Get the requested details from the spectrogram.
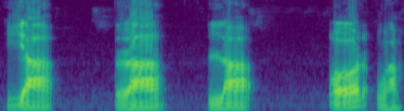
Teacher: जिन व्यंजनों के उच्चारण में जिह्वा का पूरा स्पर्श मुख के किसी विशेष भाग के साथ नहीं होता है तथा इनके उच्चारण में श्वास का अवरोध बहुत कम होता है, उन्हें अंतस्थ व्यंजन कहते हैं।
